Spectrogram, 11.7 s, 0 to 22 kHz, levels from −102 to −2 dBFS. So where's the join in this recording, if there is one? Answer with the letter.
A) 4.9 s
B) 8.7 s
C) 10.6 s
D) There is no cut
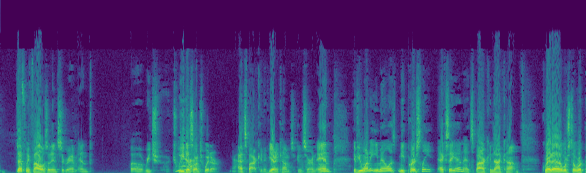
B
